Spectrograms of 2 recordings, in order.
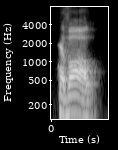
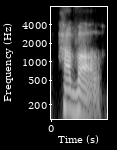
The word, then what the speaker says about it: Heval: Heval. Heval.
